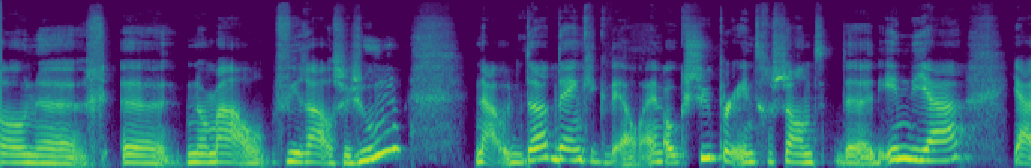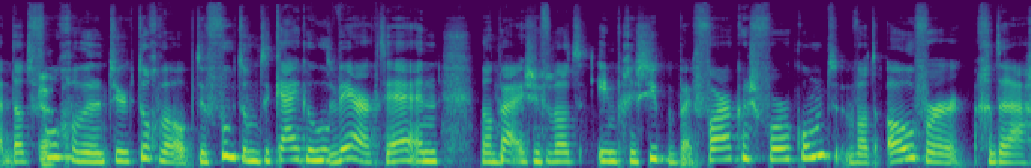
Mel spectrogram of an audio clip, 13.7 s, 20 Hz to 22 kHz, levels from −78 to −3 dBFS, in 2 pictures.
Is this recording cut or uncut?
cut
